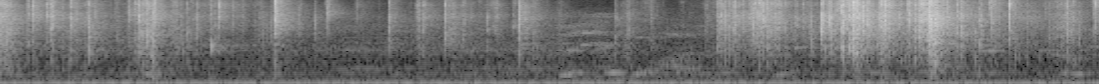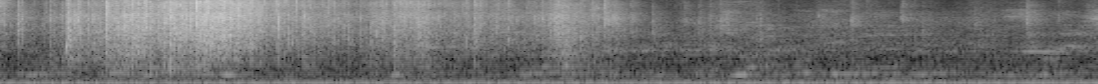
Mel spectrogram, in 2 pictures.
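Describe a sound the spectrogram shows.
Trading cards shuffle and rustle in hands.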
